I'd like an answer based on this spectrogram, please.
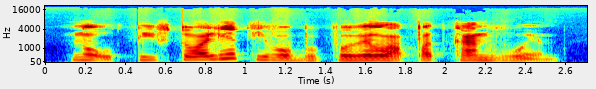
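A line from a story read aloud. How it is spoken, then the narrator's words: Indignant snort. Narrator (Russian): возмущенно фыркнул Дроу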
